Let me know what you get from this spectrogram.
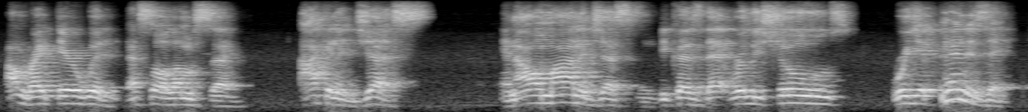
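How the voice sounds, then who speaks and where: A man's voice: medium pitch, fairly bright tone. Man in his thirties, echoey sound. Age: 30s. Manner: slangy, plain-spoken. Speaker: interview guest, music artist. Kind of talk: casual chat.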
